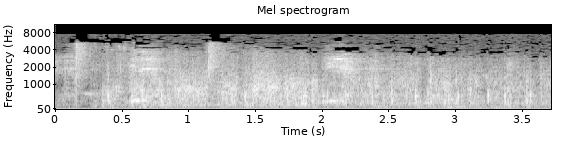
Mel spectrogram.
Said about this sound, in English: Right after we fire a few shots in the air. Right. Use your guns, men, and make it sound like a short battle.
